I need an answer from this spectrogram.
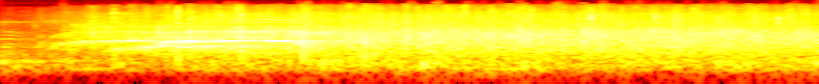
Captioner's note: audience applauding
